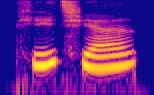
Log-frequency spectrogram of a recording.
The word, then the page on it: 提前: tí qián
